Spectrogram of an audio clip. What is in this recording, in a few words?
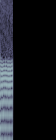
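Raleigh Police Special Operations Tactical, p25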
